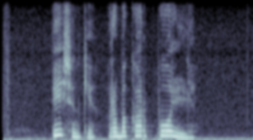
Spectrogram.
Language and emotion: Russian, sad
